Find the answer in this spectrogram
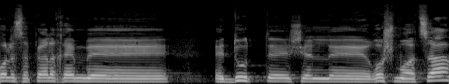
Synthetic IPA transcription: olːesapeʁlaχe̞me | ed̪ut̪ʃeleʁo̞ʃmoat͡sa

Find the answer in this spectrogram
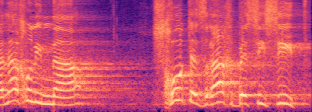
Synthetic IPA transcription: anaχnunimna | sχut̪ezʁaχbesisit̪

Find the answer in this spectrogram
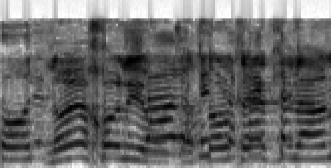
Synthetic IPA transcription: lo̞jaχolijo̞t̪ʃeat̪oɾt̪elet̪lilaːn

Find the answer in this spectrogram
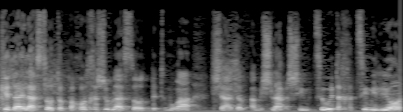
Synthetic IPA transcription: tke̞dajlaːso̞to̞paχo̞tχaʃuvlaːso̞t̚be̞tmuʁa | ʃeadamiʃlaʃeimt͡seuetaχat͡similjo̞

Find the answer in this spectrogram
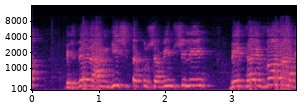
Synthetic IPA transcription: biʃd̪ejlehanɡiʃet̪hatoʃavimʃelibet̪haizoɾaɡ

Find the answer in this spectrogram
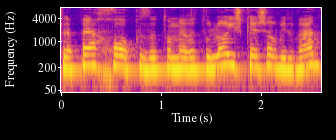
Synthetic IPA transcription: klape̞jhaχo̞kzot̪o̞me̞ʁetulo̞iʃkeʃe̞ʁbilvad̪

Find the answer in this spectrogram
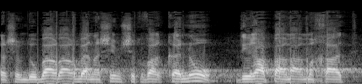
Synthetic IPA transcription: alʃemed̪ubaʁbaʁbeanaʃimʃekvaʁkanu | d̪iʁapaːamaχat̪

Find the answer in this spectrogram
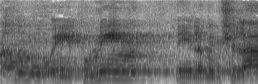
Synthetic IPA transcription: χnueponim | lamemʃala

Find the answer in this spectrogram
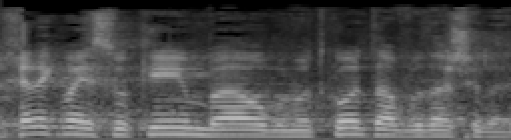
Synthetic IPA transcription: eχele̞kmeaesukimbaubemat̪konet̪aːvo̞d̪aʃe̞lae

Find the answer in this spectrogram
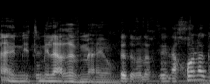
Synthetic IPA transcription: ajnit̪mileaʁevmeajo̞mɛd̪eanazenaχo̞naɡ

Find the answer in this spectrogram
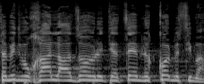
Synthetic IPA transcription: t̪amid̪buxalːaʕazovlit̪jat͡sːemlɪkolmɪsiːma

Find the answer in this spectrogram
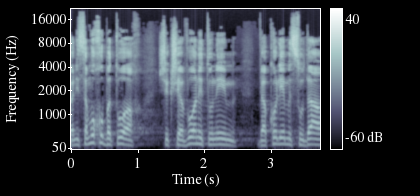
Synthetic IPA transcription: anisamuχubatuaχ | ʃekʃejavuanet̪unim | veako̞ljemesuda

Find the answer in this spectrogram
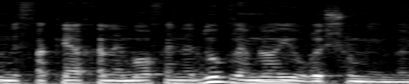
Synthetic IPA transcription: mlefake̞aχalembeofe̞nːad̪uɡveemlo̞ajuʁiʃumimba

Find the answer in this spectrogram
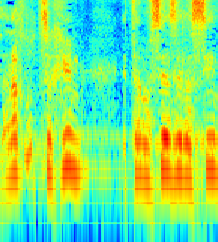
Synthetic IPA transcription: zanaχnut͡sʁiχim | et̪ano̞se̞aze̞lasim

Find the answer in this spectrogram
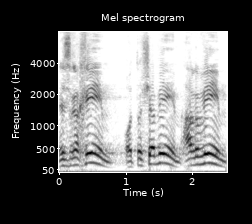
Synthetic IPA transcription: ezʁaχim | ot̪oʃavimaʁvim

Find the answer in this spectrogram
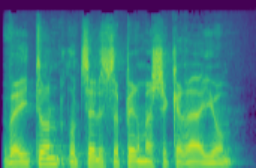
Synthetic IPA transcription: veait̪o̞nʁot͡sele̞sape̞ʁmaʃe̞kaʁaːjo̞m

